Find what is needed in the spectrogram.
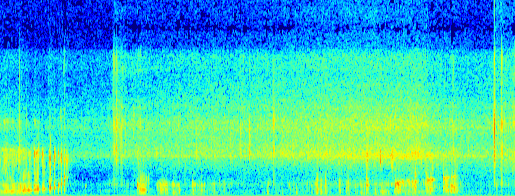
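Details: Person's stomach growling (borborygmi): bubbling, gurgling rumbles in irregular bursts over a steady room hum.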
